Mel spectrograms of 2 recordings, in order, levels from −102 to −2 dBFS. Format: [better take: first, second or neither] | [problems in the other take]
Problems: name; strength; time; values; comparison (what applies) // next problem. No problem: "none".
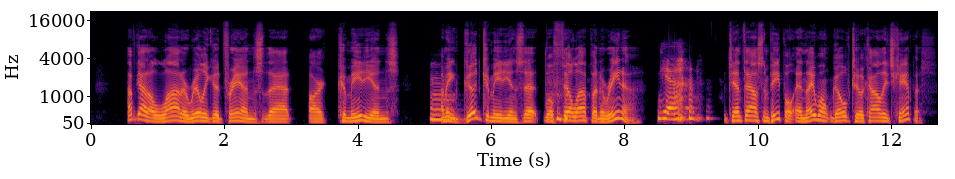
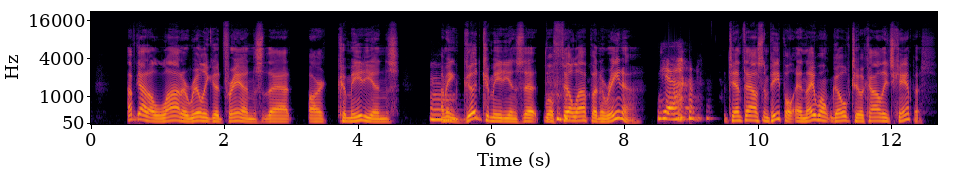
neither | none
